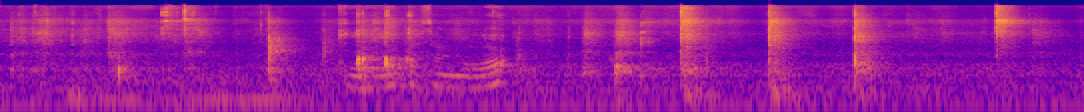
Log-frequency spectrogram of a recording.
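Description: Sharp clicks and knocks, about eight of them and louder in the second half, from an air fryer's power plug being pushed into a wall socket and handled. A brief murmured voice comes partway through.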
